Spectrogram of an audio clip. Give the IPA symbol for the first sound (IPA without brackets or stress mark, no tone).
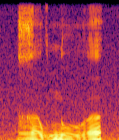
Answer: ɣ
